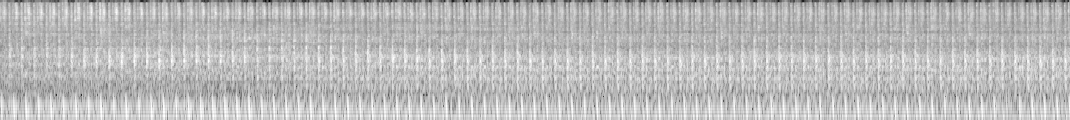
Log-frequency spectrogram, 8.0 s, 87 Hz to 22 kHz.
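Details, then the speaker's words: Murray flathead single-cylinder engine at first start in a long time, possibly filled with used oil: a steady heavy clatter of about 3.5 knocks per second, with no smoke at first. The owner thinks it needs a rebuild. "Not even blowing smoke. Wow. Knocking pretty bad though."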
